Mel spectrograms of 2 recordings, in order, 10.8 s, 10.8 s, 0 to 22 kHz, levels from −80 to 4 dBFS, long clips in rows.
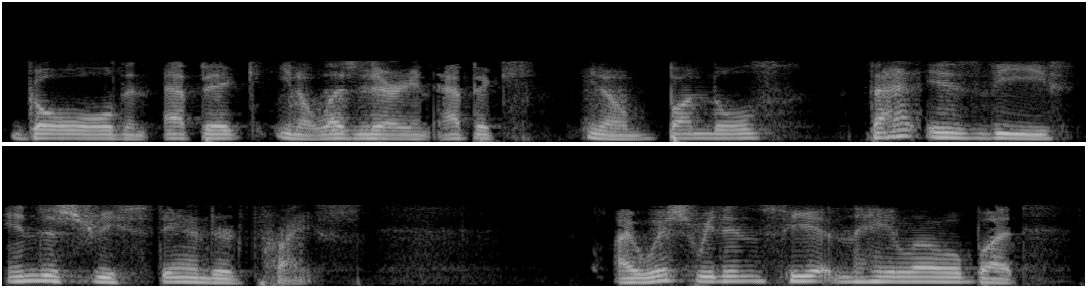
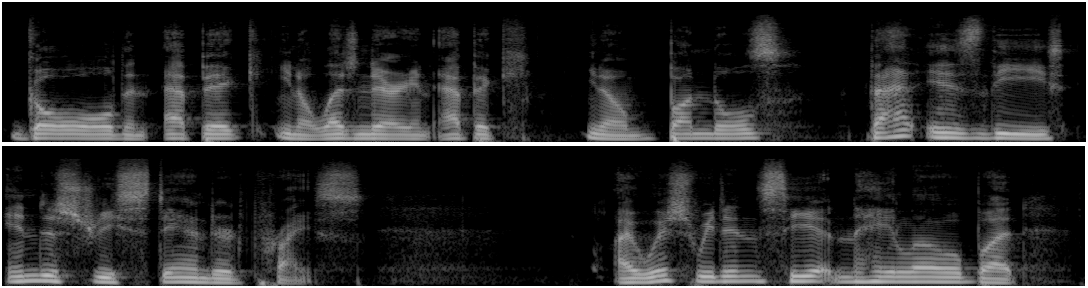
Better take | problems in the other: second | garbled, watery; badly; nothing above 4 kHz

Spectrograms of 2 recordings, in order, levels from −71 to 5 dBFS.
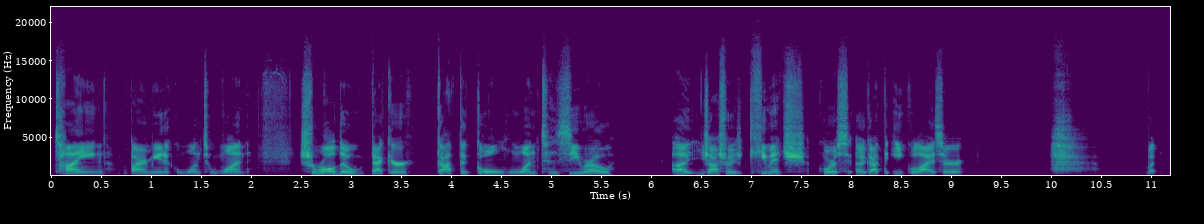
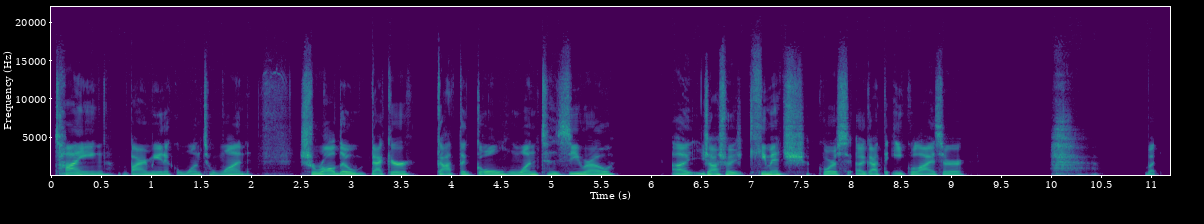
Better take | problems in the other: second | thin; very; fading below 450 Hz

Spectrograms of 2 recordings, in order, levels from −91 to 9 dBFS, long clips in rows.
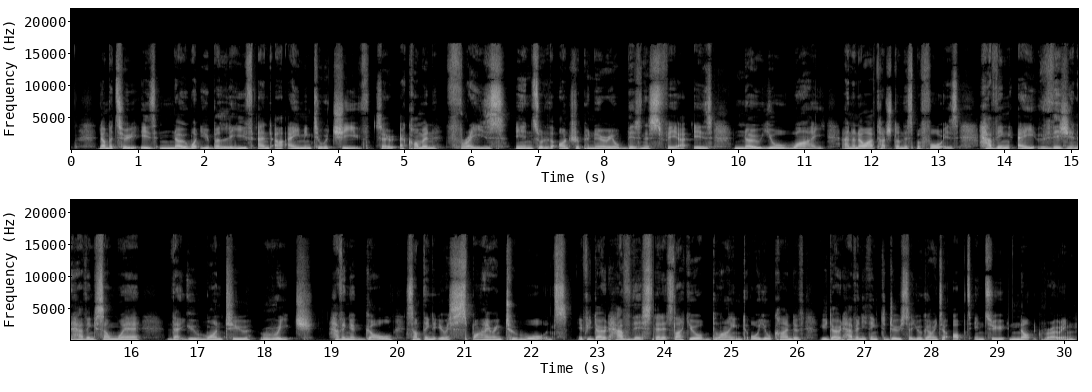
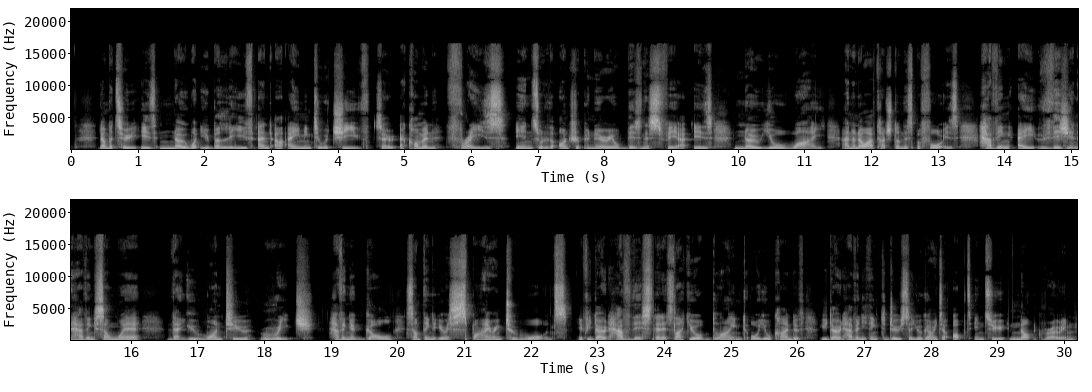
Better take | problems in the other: first | thin; very slightly; fading below 500 Hz

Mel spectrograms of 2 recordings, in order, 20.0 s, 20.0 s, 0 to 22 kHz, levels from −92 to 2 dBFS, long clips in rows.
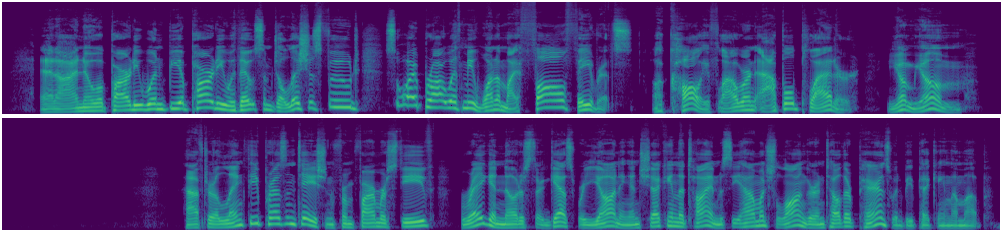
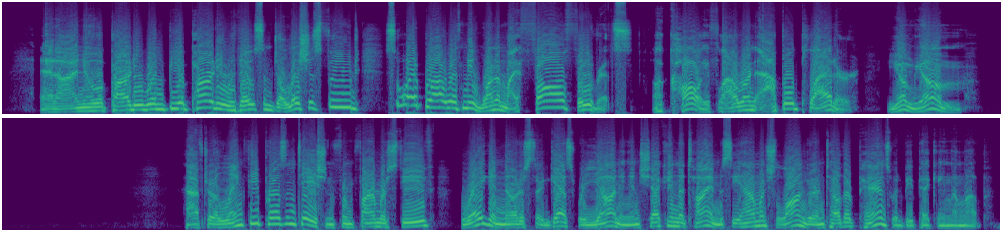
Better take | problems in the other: first | distortion; heavy; 21% of the sound clipped

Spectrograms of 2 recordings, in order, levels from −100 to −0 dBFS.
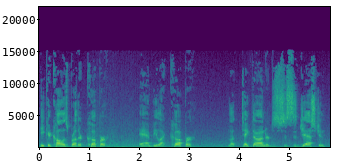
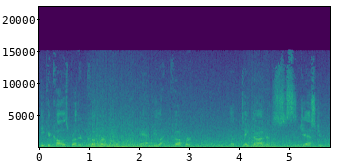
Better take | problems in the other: first | wind noise on the microphone; heavy; 2 dB below the speech; occasional gusts in the first

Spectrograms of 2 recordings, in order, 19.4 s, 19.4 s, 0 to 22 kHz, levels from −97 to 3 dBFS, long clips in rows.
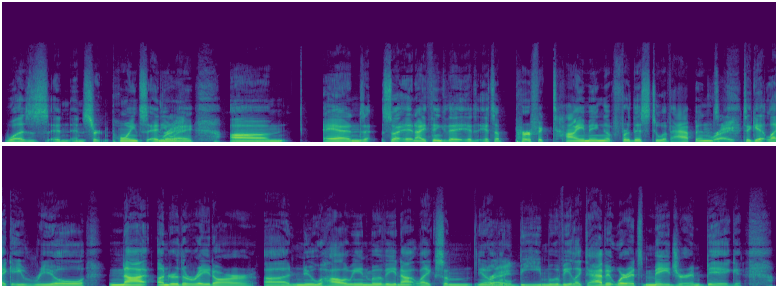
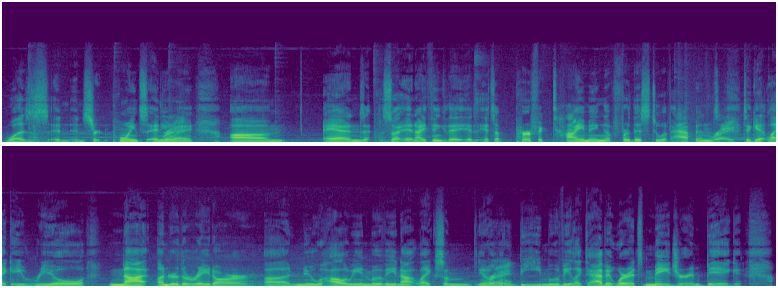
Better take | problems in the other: first | traffic noise; faint; throughout; 25 dB below the speech

